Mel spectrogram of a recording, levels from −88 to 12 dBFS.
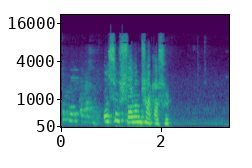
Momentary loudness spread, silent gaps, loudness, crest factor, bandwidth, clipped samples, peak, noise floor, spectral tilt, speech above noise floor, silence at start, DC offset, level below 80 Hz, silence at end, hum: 12 LU; none; -10 LUFS; 12 dB; 11.5 kHz; under 0.1%; 0 dBFS; -41 dBFS; -4.5 dB/octave; 32 dB; 0.05 s; under 0.1%; -44 dBFS; 1.15 s; none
